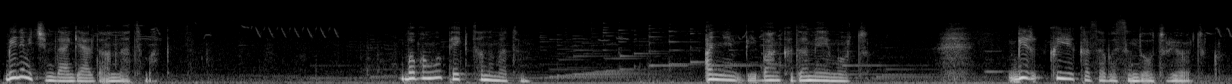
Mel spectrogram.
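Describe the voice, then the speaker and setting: An actress playing a lonely, withdrawn woman in a radio play, confiding her sad past in a hesitant, soft, reflective way. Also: on the low side, expressive, a little slow, gravelly, pauses often. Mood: melancholy, confiding. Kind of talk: Turkish radio theatre acting. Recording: muffled lo-fi radio drama with music.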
